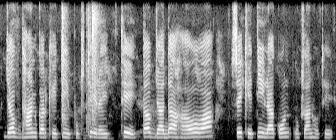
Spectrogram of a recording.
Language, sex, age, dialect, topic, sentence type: Chhattisgarhi, male, 25-30, Northern/Bhandar, agriculture, question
